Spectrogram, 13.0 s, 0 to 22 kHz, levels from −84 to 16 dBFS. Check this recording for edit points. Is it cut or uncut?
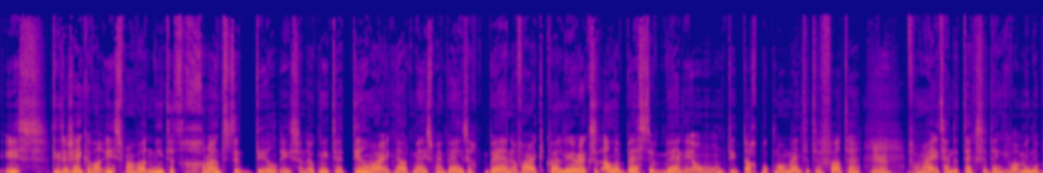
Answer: uncut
